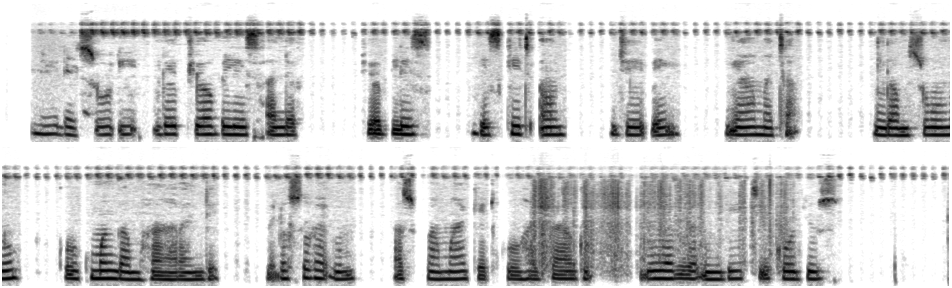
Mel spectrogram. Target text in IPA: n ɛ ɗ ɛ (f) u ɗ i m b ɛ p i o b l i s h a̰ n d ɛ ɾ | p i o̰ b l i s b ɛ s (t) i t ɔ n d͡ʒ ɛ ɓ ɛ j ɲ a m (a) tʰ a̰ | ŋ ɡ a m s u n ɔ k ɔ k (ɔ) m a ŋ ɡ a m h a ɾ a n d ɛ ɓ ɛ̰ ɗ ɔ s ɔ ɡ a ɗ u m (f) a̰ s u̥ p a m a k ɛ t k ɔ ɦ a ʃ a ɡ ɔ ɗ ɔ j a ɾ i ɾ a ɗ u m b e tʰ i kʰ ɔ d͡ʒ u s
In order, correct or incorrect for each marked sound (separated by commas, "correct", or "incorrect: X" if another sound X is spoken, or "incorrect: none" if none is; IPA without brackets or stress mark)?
incorrect: s, incorrect: k, correct, incorrect: u, incorrect: h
